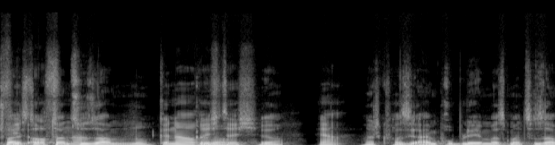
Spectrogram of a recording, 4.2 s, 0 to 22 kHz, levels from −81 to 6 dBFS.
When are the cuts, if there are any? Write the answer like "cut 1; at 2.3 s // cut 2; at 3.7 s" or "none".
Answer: none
